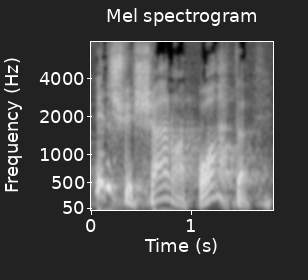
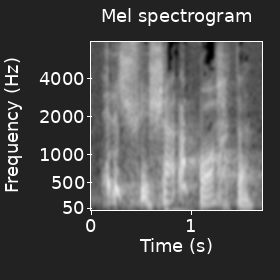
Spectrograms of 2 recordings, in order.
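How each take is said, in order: First: It is said as a question. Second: It is said as an emphatic exclamation.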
